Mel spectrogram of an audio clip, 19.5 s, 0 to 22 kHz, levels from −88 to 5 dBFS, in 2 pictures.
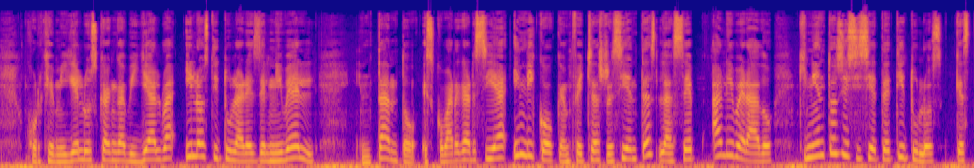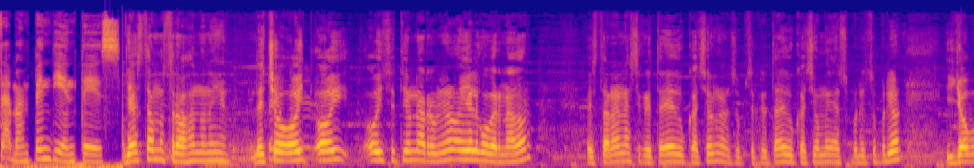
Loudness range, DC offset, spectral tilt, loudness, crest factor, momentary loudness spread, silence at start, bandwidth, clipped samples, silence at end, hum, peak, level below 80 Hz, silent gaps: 4 LU; under 0.1%; -3.5 dB/octave; -14 LUFS; 14 dB; 9 LU; 0 s; 17 kHz; under 0.1%; 0 s; none; 0 dBFS; -28 dBFS; none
